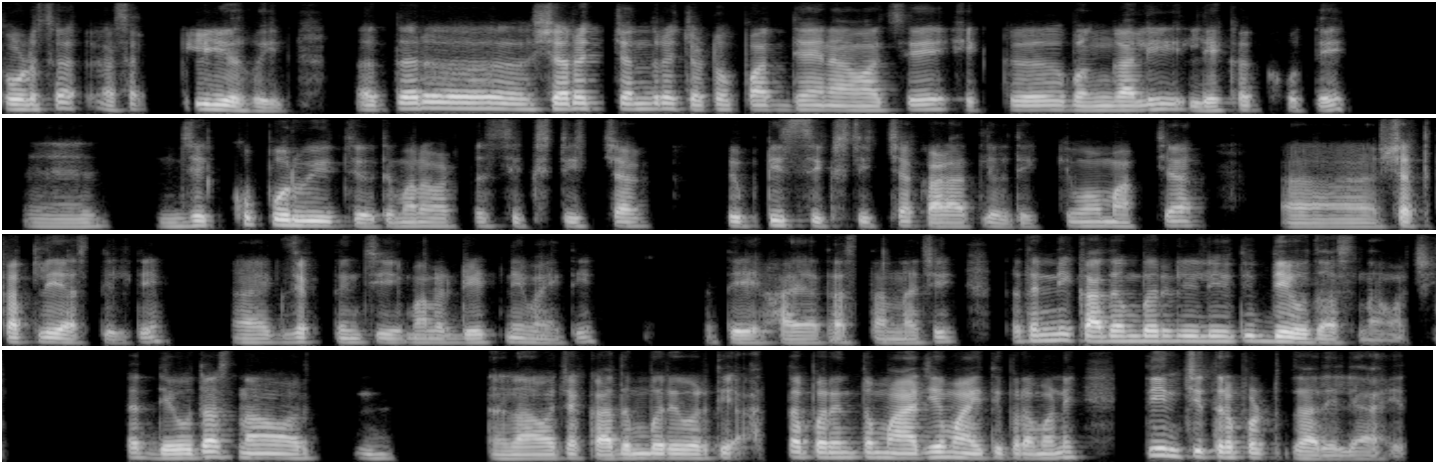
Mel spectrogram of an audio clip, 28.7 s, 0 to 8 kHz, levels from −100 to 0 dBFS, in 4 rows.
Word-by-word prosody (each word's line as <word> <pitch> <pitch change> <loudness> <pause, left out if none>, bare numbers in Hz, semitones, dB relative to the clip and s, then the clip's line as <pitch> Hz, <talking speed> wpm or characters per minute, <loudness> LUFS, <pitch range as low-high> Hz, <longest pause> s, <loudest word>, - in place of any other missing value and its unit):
थोडंसं 135 0 +1 0.2
असं - - -9 0.3
क्लिअर 130 -5 +5
होईल, 90 -3 -4 0.6
तर 150 +2 +6 0.5
अ, 135 - -4
शरदचंद्र 150 +1 +2
चट्टोपाध्याय 125 -1 -1
नावाचे 110 +2 -1 0.2
एक - - -10
अ, 120 0 +2
बंगाली 115 +4 +1
लेखक 105 0 -3
होते. - - -4 0.6
अ, - - -16 0.7
जे 125 0 +2
खूप - - -5
पूर्वीचे 125 -6 +4
होते 100 - -5
मला 110 +1 -4
वाटतं 105 +1 -8
60s 110 0 -11
च्या 115 - 0 0.5
50-60s 115 -1 -4
च्या 120 - -3
काळातले 100 -2 -1
होते 95 - -11
किंवा 115 0 -5
मागच्या 110 +3 -4 0.6
अ, 100 0 -6
शतकातले - - +1
असतील 90 - -5
ते, 120 +3 -7 0.4
अ, 105 - -7
एक्झॅक्ट 105 +3 -5
त्यांची 105 0 -6
मला 105 0 -5
डेट 105 +1 -3
नाही 115 - -4
माहिती 95 +4 -11 0.7
ते 100 - +3
हयात 95 0 -3
असतानाची. 95 +4 -6 0.3
तर 130 - -8
त्यांनी 155 +3 0
कादंबरी 135 +1 +6
लिहिली 135 0 +1
होती 135 +2 -1
देवदास 115 -5 +5
नावाची. - - -15 0.8
देवदास 115 +6 +5
नाव 115 -1 +3
हं. 110 0 -12 0.6
नावाच्या 105 0 +1
कादंबरीवरती 110 +1 +3
आत्तापर्यंत 130 -1 0
माझी 125 +2 +5
माहिती 120 -3 +3
प्रमाणे 115 +3 -1 0.4
3 185 -2 +4
चित्रपट 135 -4 +2
झालेले 95 -1 0
आहेत. - - -7
115 Hz, 130 wpm, -25 LUFS, 105-130 Hz, 0.8 s, तर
